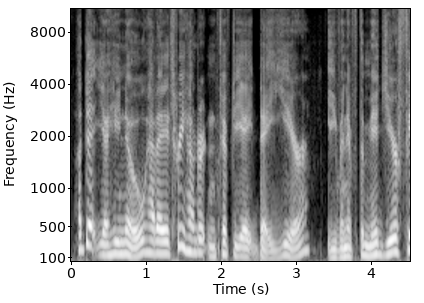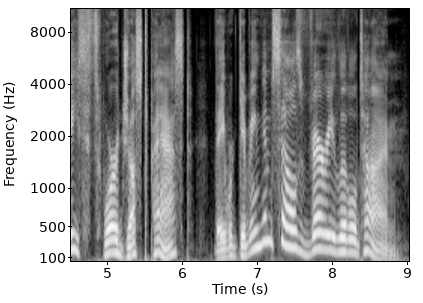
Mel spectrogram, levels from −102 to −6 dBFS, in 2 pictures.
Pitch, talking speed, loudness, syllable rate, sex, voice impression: 150 Hz, 180 wpm, -17 LUFS, 4.8 syllables/s, male, very masculine, slightly middle-aged, very thick, very tensed, powerful, bright, slightly soft, muffled, fluent, cool, very intellectual, refreshing, sincere, calm, slightly mature, very friendly, very reassuring, very unique, slightly elegant, wild, sweet, lively, kind, slightly intense, slightly light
